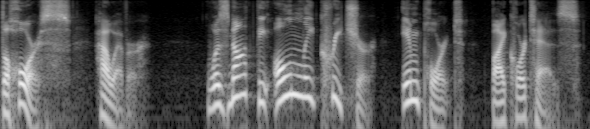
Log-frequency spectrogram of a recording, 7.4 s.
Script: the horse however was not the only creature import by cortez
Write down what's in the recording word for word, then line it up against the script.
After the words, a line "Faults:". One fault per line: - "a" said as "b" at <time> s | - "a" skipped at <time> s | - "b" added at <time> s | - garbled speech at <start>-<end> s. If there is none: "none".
the horse however was not the only creature import by cortez
Faults:
none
